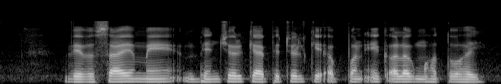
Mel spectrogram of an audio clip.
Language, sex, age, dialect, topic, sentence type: Magahi, male, 25-30, Western, banking, statement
